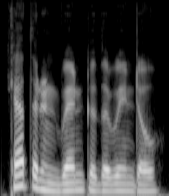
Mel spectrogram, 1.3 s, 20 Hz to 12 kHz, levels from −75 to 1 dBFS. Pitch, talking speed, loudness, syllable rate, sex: 140 Hz, 235 wpm, -15 LUFS, 7.7 syllables/s, male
